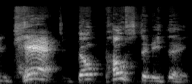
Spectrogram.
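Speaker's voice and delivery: high, emphatic, loud "can't"; urgent warning. Retold or imitated. Husband warning wife not to post, loud and urgent. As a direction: forbid it with sudden alarm.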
